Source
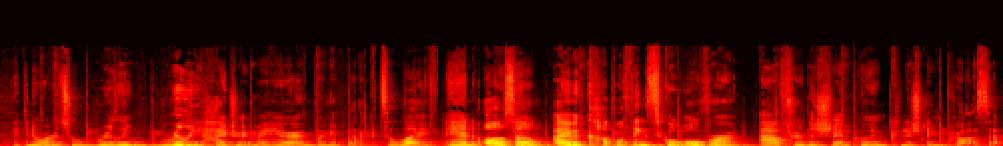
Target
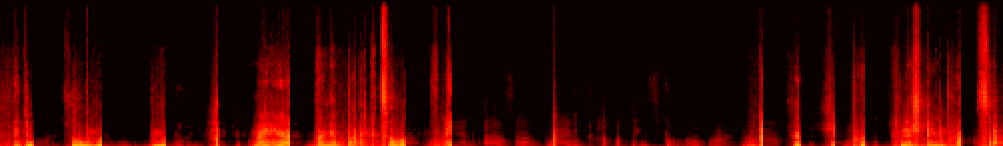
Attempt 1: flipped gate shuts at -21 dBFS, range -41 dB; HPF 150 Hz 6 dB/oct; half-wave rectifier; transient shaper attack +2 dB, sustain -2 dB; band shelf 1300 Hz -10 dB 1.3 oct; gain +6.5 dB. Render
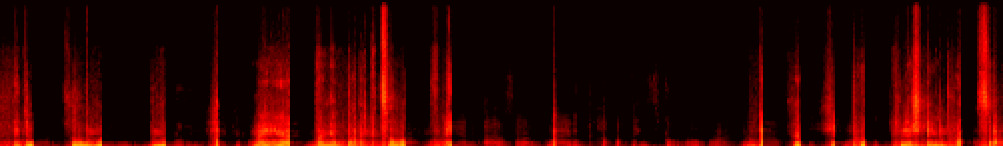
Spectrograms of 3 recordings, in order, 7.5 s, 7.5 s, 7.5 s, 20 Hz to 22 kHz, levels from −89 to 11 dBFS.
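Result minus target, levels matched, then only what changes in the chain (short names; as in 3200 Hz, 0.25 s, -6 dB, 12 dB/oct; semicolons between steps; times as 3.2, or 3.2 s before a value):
1000 Hz band -3.5 dB
remove: band shelf 1300 Hz -10 dB 1.3 oct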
